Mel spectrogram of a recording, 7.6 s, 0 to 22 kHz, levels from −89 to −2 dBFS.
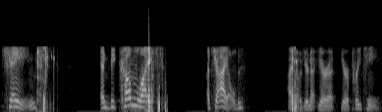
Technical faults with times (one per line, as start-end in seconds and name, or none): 0.00-7.65 GSM full-rate codec
0.70-1.18 GSM bit errors
2.86-3.36 GSM bit errors
5.81-6.05 GSM bit errors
